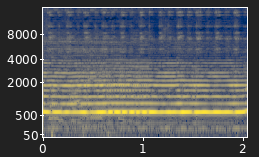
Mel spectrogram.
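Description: An oggu katha singer holding one long, steady high note through a microphone and PA, breaking into a wavering melodic line just after.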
